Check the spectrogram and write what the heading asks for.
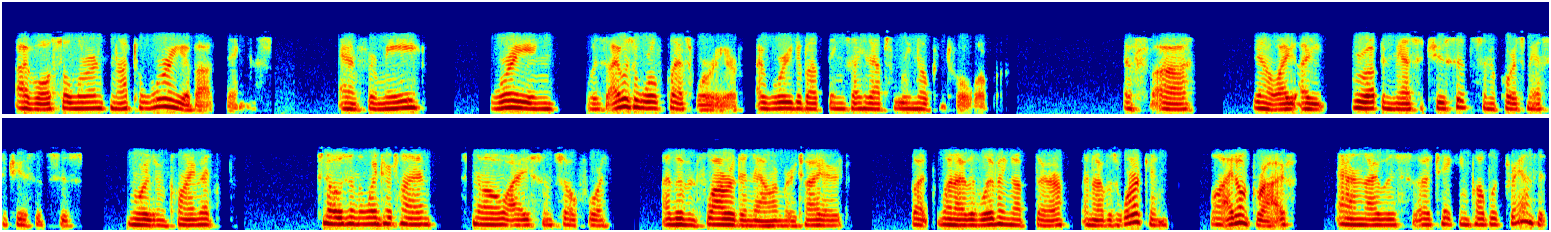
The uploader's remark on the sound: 100 Pounders Phone Meeting, 5/4/23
